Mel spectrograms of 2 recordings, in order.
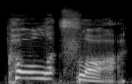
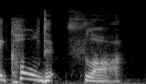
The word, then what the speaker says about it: coleslaw: Words that we mispronounce quite a bit that still make sense, they still kind of work, even though they're mispronounced, like coleslaw, C-O-L-E, slaw. – Yeah. – Some people say cold slaw.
